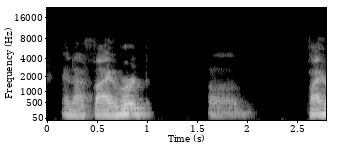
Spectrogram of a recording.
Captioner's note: none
